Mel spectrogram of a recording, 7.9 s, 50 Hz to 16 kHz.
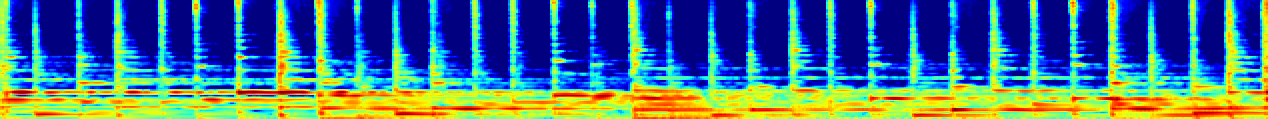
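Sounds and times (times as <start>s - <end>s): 
synth pluck pad chord progression in D minor: 0.0s - 7.9s.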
